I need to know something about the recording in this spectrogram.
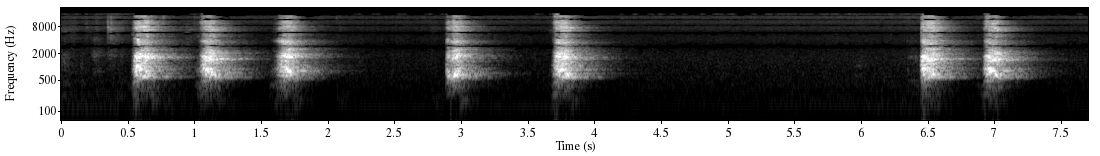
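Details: A dog barking at a gate. Sharp, harsh barks come in quick groups: three in a row, then two after a pause, then two more, with silence between.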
